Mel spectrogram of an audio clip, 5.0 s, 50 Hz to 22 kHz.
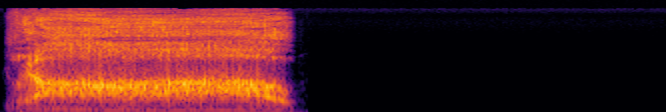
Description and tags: Toni-HighGrowl2
High Growl recorded by Toni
